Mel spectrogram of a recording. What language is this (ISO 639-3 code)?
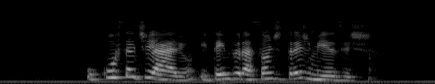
por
